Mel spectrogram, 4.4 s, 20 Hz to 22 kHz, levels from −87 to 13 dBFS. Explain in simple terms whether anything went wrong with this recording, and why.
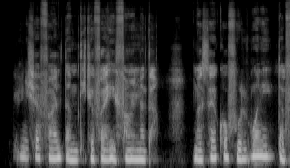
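Nothing went wrong here, as far as listening can tell: the speech comes across steadily with no glitches, gaps or odd noises anywhere along the way.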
